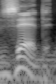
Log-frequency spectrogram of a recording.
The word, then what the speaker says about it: Z: Fawcett was determined to find this city, which he called the City of Z, although Fawcett would have pronounced it the City of Zed.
